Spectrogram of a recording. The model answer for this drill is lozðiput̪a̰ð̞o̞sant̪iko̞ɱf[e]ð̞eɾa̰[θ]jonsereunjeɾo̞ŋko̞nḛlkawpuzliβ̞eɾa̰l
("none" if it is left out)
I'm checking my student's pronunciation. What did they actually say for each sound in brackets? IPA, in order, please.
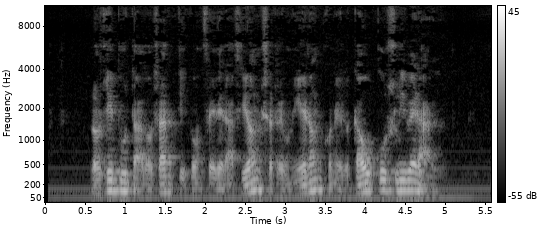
e, θ

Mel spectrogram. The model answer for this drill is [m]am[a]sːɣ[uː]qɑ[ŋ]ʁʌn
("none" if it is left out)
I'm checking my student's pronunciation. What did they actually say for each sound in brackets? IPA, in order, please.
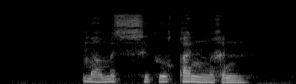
m, ə, u, n

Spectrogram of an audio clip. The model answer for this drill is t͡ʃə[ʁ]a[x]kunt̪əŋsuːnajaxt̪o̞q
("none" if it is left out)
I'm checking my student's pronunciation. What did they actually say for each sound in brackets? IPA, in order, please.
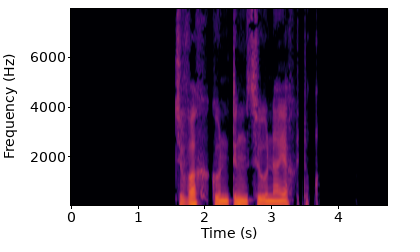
v, x

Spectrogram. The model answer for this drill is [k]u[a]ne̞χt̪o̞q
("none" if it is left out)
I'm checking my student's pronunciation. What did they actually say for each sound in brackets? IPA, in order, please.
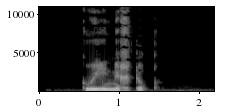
k, i

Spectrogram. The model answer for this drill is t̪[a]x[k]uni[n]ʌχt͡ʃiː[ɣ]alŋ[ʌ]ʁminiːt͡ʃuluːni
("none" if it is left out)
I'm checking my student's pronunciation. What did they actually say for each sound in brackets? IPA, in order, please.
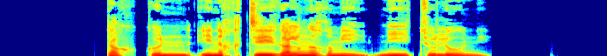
a, k, n, ɣ, ʌ

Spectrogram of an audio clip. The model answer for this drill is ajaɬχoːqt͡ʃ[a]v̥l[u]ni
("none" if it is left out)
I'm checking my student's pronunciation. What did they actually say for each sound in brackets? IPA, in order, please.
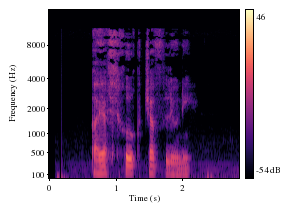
a, u

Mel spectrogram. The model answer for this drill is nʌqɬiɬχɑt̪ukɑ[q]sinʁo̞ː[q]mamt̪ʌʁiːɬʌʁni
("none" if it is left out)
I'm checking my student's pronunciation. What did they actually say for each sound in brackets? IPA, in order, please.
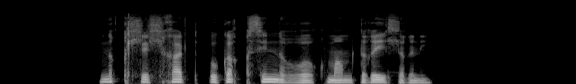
q, q

